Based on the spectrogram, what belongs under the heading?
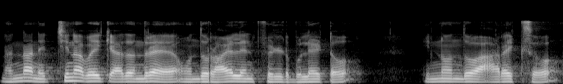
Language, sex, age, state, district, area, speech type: Kannada, male, 18-30, Karnataka, Tumkur, rural, spontaneous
